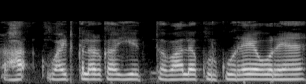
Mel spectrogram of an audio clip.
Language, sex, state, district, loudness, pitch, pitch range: Hindi, male, Bihar, West Champaran, -15 LUFS, 235 Hz, 230-235 Hz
